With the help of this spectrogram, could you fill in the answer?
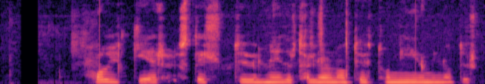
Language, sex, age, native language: Icelandic, male, 12, Icelandic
